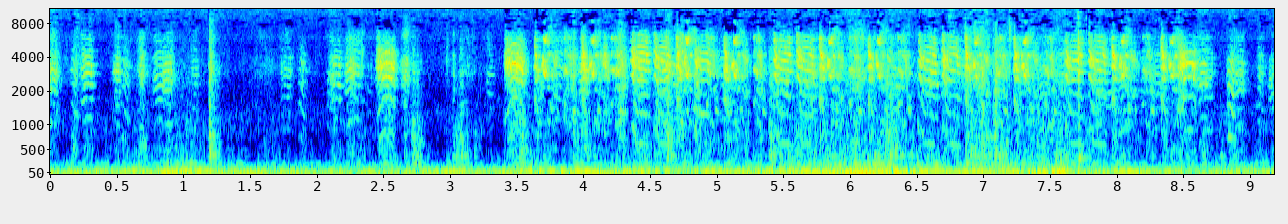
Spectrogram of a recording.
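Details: Zebra finches, described as very happy and funny, give a dense stream of short nasal chirps that overlap and swell midway, many birds calling at once over a steady low hum.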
